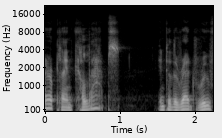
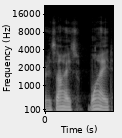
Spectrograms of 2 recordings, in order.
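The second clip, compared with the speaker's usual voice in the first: ordinary delivery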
